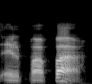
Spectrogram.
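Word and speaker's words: papá: Um, and then Homer here is el papa, right? And we need to have that accent mark because it's it's telling us that the stress is on the final syllable.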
